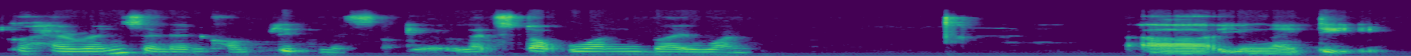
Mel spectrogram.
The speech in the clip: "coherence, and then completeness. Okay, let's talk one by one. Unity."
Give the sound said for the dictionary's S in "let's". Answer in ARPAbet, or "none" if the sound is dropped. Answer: S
